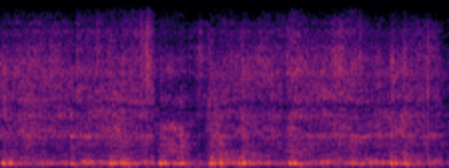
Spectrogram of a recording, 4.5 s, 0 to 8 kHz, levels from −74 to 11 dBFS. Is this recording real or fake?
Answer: fake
